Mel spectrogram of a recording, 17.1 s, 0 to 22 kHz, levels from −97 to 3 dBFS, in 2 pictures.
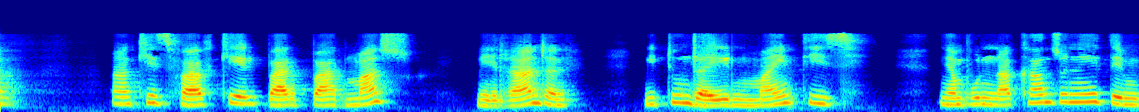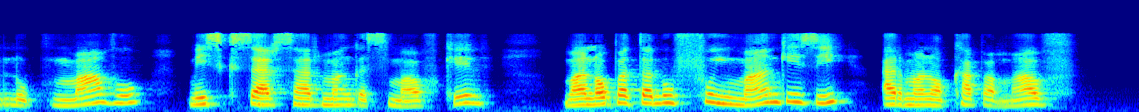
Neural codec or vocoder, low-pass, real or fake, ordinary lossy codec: codec, 16 kHz, about 1 kbps, DyCAST, with the encoder's durations; 7.2 kHz; fake; MP3, 48 kbps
